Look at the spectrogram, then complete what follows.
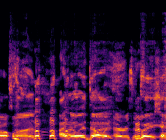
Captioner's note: laughs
